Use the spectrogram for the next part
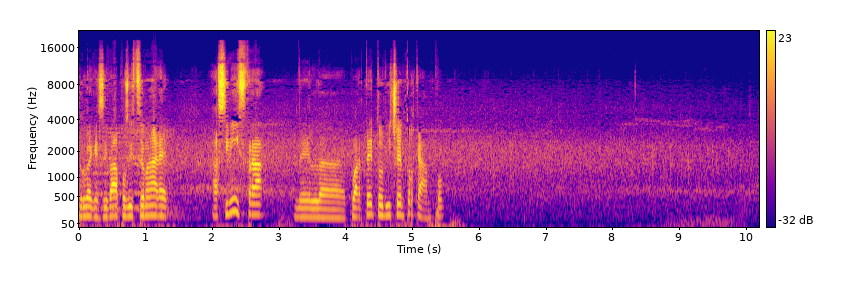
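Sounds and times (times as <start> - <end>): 
speech: 0.0 - 5.6
stadium crowd at a football match applauding a player substitution: 0.0 - 10.1.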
